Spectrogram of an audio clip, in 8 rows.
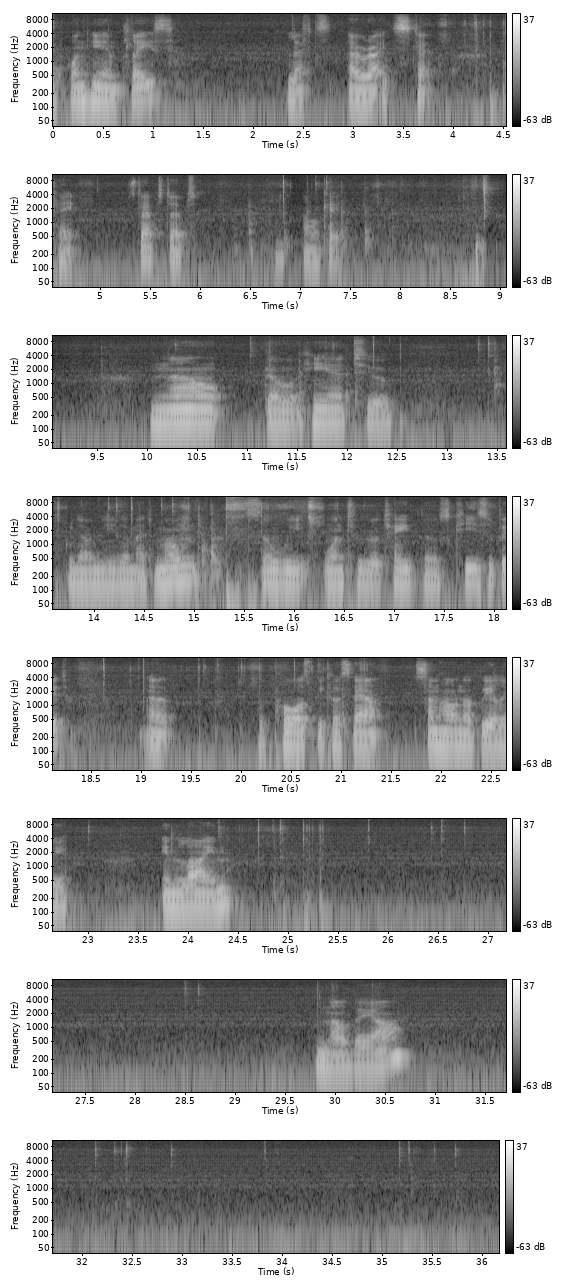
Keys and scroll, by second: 4.4 alt+a, 15.5 shift+7, 16.5 r, 20.2 r, 25.2 shift+d.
